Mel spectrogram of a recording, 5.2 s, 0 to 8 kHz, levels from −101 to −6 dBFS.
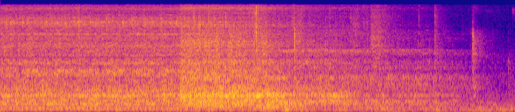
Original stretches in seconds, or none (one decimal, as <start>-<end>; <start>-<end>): none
